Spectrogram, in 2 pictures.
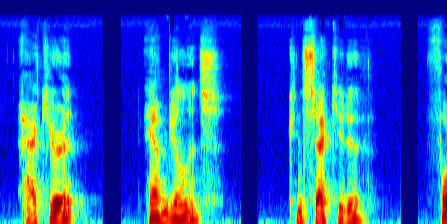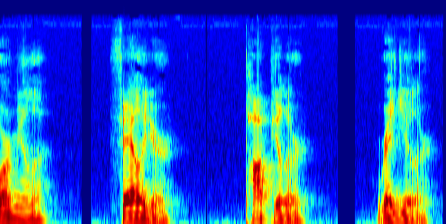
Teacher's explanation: When U is unstressed it may sound like yah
